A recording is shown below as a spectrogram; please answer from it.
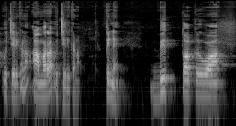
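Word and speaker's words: بالتقوى: ഉച്ചരിക്കണം അമറ ഉച്ചരിക്കണം പിന്നെ ബിതക്വ അവിടെ ബി കഴിഞ്ഞിട്ട് അലിഫിന് ഉച്ചാരണമില്ല ലാമിന് ഉച്ചാരണമില്ല ബി ബി നീട്ടാനുള്ള ഇങ്ങനെ ഒരു അലിഫ് ഉണ്ടാവും അല്ലേ പിന്നെ ഒരു ലാം ഉണ്ടാകും അതൊന്നുമില്ല നേരെ ചാട പിന്നെ ഈ തായിലേക്ക് ബിതവ ബിതവ പിന്നെ അവിടെയും നേരത്തെ പറഞ്ഞപോലെതന്നെ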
